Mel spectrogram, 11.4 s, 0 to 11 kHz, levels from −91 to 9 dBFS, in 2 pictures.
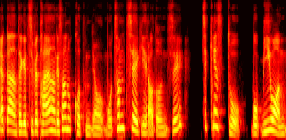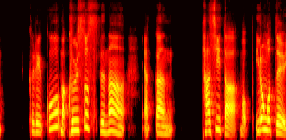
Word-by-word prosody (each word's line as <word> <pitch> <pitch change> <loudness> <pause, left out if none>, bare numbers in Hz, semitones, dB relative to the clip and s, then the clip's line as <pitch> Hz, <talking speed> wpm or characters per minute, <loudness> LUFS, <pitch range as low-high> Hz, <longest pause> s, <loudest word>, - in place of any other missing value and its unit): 약간 245 -4 +3
되게 210 0 +4
집에 225 +1 0
다양하게 220 +2 +4
사 275 +5 +3
놓거든요. 175 - -3
뭐 170 - -5
참치액이라든지 250 - 0 0.4
치킨스톡, 340 +1 -4
뭐 185 -1 +1
미원 220 -3 +2 0.5
그리고 235 - -1
막 - - +1
굴소스나 235 - 0 0.4
약간 190 +7 -1 0.6
다시다 225 +5 +1
뭐 - - -8
이런 265 +3 +3
것들 245 - +2
230 Hz, 250 characters per minute, -18 LUFS, 200-270 Hz, 0.6 s, 되게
